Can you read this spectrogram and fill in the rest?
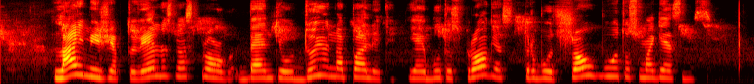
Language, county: Lithuanian, Tauragė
